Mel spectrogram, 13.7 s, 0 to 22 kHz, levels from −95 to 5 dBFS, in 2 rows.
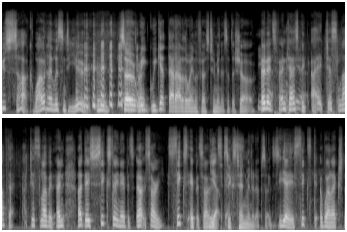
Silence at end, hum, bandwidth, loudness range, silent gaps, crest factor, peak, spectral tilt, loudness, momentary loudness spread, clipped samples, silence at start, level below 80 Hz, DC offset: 0 s; none; 15.5 kHz; 4 LU; none; 18 dB; -4 dBFS; -4.5 dB/octave; -22 LUFS; 11 LU; under 0.1%; 0 s; -54 dBFS; under 0.1%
